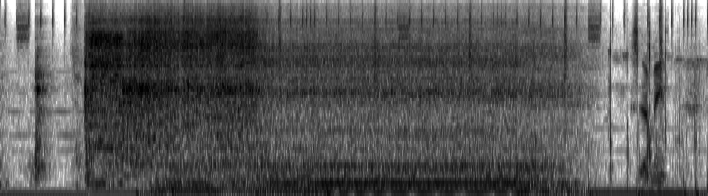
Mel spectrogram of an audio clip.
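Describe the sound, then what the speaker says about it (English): A car's starter cranks with a harsh grinding whir for several seconds before the engine catches, loud and close, framed by short clicks and knocks. "It's grinding or just basically hanging up. Whenever I start the car"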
